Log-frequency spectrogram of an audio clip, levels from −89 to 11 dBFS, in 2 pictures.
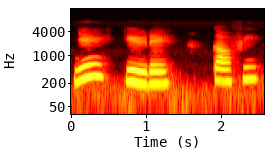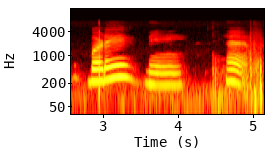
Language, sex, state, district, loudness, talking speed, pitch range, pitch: Hindi, female, Punjab, Fazilka, -15 LUFS, 70 wpm, 180-255 Hz, 220 Hz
